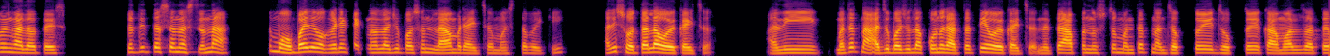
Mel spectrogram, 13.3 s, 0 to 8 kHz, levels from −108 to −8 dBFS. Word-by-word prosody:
पण 225 Hz, -1 st, -2 dB
घालवतोयेस. 175 Hz, -4 st, +1 dB, 0.6 s
तर 215 Hz, -, -2 dB
ते 235 Hz, -, -6 dB
तसं 230 Hz, 0 st, -1 dB
नसतं 215 Hz, -2 st, -2 dB
ना. 215 Hz, -4 st, +2 dB, 0.5 s
तर -, -, -8 dB
मोबाईल 215 Hz, +2 st, +4 dB
वगैरे 210 Hz, 0 st, 0 dB
टेक्नॉलॉजीपासून 195 Hz, 0 st, -2 dB
लांब 170 Hz, +2 st, +3 dB
राहायचं 165 Hz, -1 st, -4 dB
मस्तपैकी 160 Hz, +3 st, -10 dB, 0.4 s
आणि 235 Hz, -, -2 dB
स्वतःला 200 Hz, 0 st, +5 dB
ओळखायचं 160 Hz, -3 st, +2 dB, 0.6 s
आणि 165 Hz, +4 st, -2 dB, 0.5 s
म्हणतात 205 Hz, +8 st, 0 dB
ना, -, -, +4 dB
आजूबाजूला 185 Hz, +3 st, +3 dB
कोण 200 Hz, 0 st, +1 dB
राहतं 180 Hz, -1 st, +4 dB
ते 220 Hz, -, +3 dB
ओळखायचं, 165 Hz, -6 st, +1 dB
नाहीतर 155 Hz, +4 st, -2 dB
आपण 175 Hz, +2 st, +2 dB
नुसतं 180 Hz, +3 st, -7 dB
म्हणतात 180 Hz, +3 st, -4 dB
ना, 175 Hz, -3 st, -2 dB
जगतोय, 180 Hz, +3 st, -1 dB
झोपतोय, 175 Hz, +1 st, -4 dB
कामाला 165 Hz, +1 st, +1 dB
जातोय, 170 Hz, +1 st, -1 dB
180 Hz, 155 wpm, -26 LUFS, 165-200 Hz, 0.6 s, स्वतःला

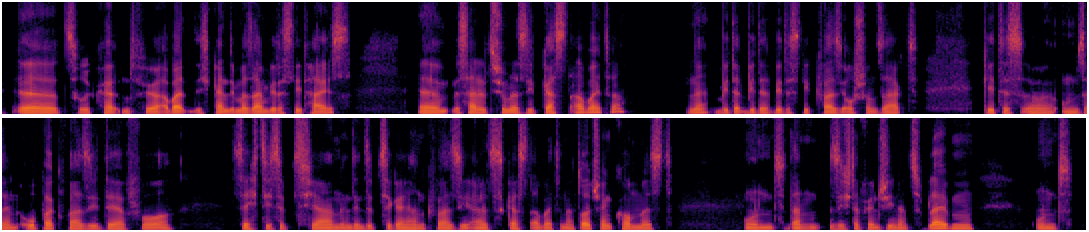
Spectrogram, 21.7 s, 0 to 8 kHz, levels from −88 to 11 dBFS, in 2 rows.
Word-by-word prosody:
äh, 110 Hz, -2 st, +6 dB
zurückhaltend 110 Hz, -1 st, -1 dB
für. 105 Hz, +1 st, +2 dB
Aber 120 Hz, 0 st, +6 dB
ich 105 Hz, +1 st, -6 dB
kann 115 Hz, 0 st, +3 dB
dir 115 Hz, -, 0 dB
mal 115 Hz, -1 st, +2 dB
sagen, 115 Hz, 0 st, +4 dB
wie 110 Hz, -, +2 dB
das 110 Hz, 0 st, -4 dB
Lied 110 Hz, -1 st, -2 dB
heißt. 110 Hz, +7 st, +1 dB, 0.7 s
Ähm, 115 Hz, -1 st, +3 dB
es 105 Hz, +2 st, -2 dB
handelt 115 Hz, 0 st, +3 dB
sich -, -, 0 dB
um 125 Hz, -, +2 dB
das 115 Hz, -1 st, +2 dB
Lied: 115 Hz, -1 st, -5 dB
„Gastarbeiter“, 110 Hz, -, +2 dB, 0.6 s
ne? 125 Hz, +4 st, -1 dB
Wie 120 Hz, -1 st, -3 dB
der 115 Hz, -, +1 dB
wie 115 Hz, -, -1 dB
der 110 Hz, 0 st, -2 dB
wie 115 Hz, -, +2 dB
das 110 Hz, 0 st, -5 dB
Lied 115 Hz, -1 st, -4 dB
quasi 110 Hz, -1 st, +1 dB
auch 100 Hz, -, -1 dB
schon 105 Hz, -1 st, -4 dB
sagt, 110 Hz, +2 st, -2 dB, 0.6 s
geht 115 Hz, 0 st, 0 dB
es, 110 Hz, 0 st, +1 dB
äh, -, -, -8 dB
um 105 Hz, 0 st, -2 dB
seinen 100 Hz, 0 st, -1 dB
Opa 130 Hz, +1 st, +2 dB
quasi, 115 Hz, -2 st, -2 dB
der 105 Hz, -1 st, 0 dB
vor 105 Hz, -1 st, -1 dB, 0.6 s
60, 110 Hz, -1 st, -2 dB
70 110 Hz, 0 st, -3 dB
Jahren, 105 Hz, 0 st, +3 dB
in 105 Hz, 0 st, -1 dB
den 105 Hz, 0 st, -2 dB
70er 110 Hz, -1 st, -1 dB
jahren 105 Hz, 0 st, -1 dB
quasi 100 Hz, 0 st, -1 dB
als 100 Hz, 0 st, -2 dB
Gastarbeiter 100 Hz, -1 st, -1 dB
nach 100 Hz, -, -2 dB
Deutschland 125 Hz, +1 st, +3 dB
gekommen 110 Hz, -2 st, +1 dB
ist 105 Hz, 0 st, -4 dB, 0.7 s
und 105 Hz, -1 st, -1 dB
dann 105 Hz, -2 st, 0 dB
sich 105 Hz, -2 st, -2 dB
dafür 105 Hz, -1 st, -2 dB
entschieden 105 Hz, +1 st, -1 dB
hat, 100 Hz, 0 st, -4 dB
zu 115 Hz, -, -6 dB
bleiben. 135 Hz, -1 st, +4 dB, 0.6 s
Und 110 Hz, -2 st, -3 dB
110 Hz, 180 wpm, -26 LUFS, 105-115 Hz, 0.7 s, äh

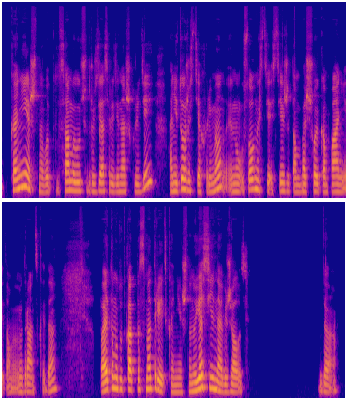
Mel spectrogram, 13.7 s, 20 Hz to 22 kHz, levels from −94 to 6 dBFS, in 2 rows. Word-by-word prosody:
конечно, 215 Hz, -, +2 dB
вот 150 Hz, +1 st, -6 dB
самые 180 Hz, -1 st, +1 dB
лучшие 175 Hz, -1 st, -4 dB
друзья 165 Hz, +1 st, -2 dB
среди 160 Hz, -2 st, -7 dB
наших 155 Hz, 0 st, -6 dB
людей- 255 Hz, -, -2 dB, 0.3 s
они 165 Hz, +1 st, -1 dB
тоже 205 Hz, -1 st, +4 dB
с 175 Hz, -, -16 dB
тех 155 Hz, -2 st, -4 dB
времен, 195 Hz, +12 st, 0 dB, 0.2 s
ну, 160 Hz, -1 st, -3 dB
условно, 200 Hz, +2 st, +1 dB
с 195 Hz, -, -12 dB
те 195 Hz, -, -5 dB
с -, -, -16 dB
тей 170 Hz, -, -2 dB
же 160 Hz, -1 st, -8 dB
там 145 Hz, -1 st, -6 dB
большой 155 Hz, +1 st, -1 dB
компании, 155 Hz, 0 st, -2 dB
там, 75 Hz, -, -9 dB
эмигрантской, 155 Hz, 0 st, -5 dB
да. 190 Hz, +6 st, -3 dB, 0.9 s
Поэтому 190 Hz, +7 st, +6 dB
тут 205 Hz, -2 st, -3 dB
как 195 Hz, -1 st, +6 dB
посмотреть, 200 Hz, -2 st, +2 dB
конечно, 145 Hz, +1 st, -5 dB
но 170 Hz, -, +2 dB
я 220 Hz, +5 st, +10 dB
сильно 225 Hz, -6 st, +3 dB
обижалась. 150 Hz, -1 st, -2 dB, 1.4 s
Да. -, -, -5 dB
165 Hz, 155 wpm, -23 LUFS, 155-200 Hz, 1.4 s, я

